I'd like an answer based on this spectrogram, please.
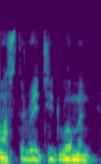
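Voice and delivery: ordinary delivery

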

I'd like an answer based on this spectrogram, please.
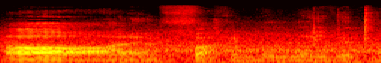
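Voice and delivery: a low, gutted mutter; stunned disbelief. Real, not acted. Gamer gutted by a goal, low stunned murmur.

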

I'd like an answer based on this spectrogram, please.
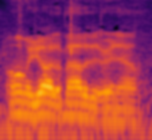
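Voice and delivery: ordinary talk, nothing marked

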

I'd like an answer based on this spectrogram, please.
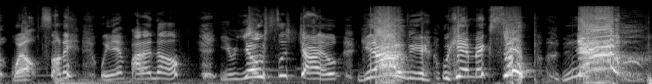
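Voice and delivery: put-on high shrieking old woman scolding; rising from scold to tearful screech; angry grandma. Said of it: "Grandma was about to fucking whack us on the fucking head and be like".

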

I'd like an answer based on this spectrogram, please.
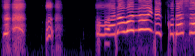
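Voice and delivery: flustered plea. Acted. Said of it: "笑わないでください".

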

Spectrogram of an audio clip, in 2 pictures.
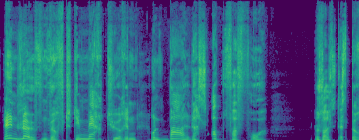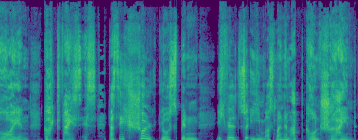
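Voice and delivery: high, declaimed, solemn proclamation; furchtbar machtvolle Stimme. A narrator's reading. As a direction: proclaim it like a martyr. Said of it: "rief mit ihrer so süßen Stimme". (machtvoll deklamierend, feierlich)

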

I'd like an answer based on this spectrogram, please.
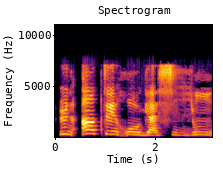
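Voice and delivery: very slow, "interrogation" cut into beats; "interrogation" drawn out syllable by syllable. Shown as a demonstration. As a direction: stretch "interrogation" to find the si. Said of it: "lui, on le met".

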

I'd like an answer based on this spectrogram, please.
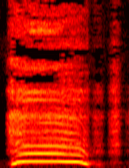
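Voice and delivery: high loud gasp of shock; sudden mock-scared gasp; loud startled gasp. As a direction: gasp like you just woke in fright. Pretending to wake from dream.

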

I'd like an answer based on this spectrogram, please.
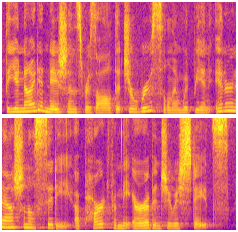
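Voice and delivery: ordinary talk

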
